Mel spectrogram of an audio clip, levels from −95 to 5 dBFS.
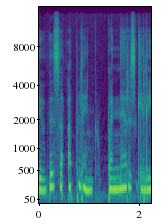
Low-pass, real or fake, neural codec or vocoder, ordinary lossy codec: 14.4 kHz; fake; vocoder, 48 kHz, 128 mel bands, Vocos; AAC, 96 kbps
